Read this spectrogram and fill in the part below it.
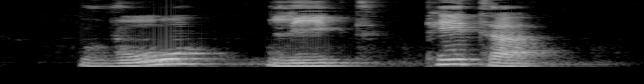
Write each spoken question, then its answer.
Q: Wo liegt Peter?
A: Im Bett. Peter liegt im Bett.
